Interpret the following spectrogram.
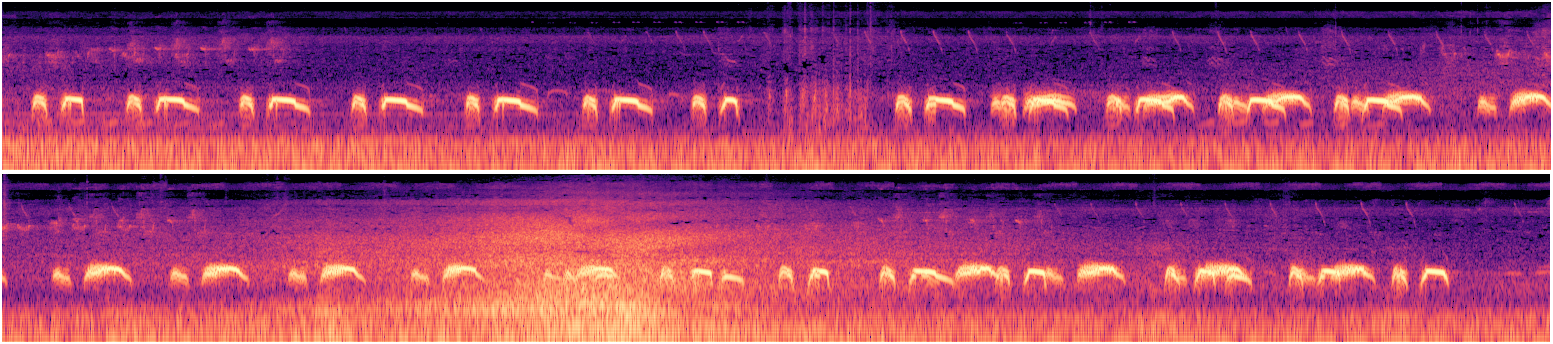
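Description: Spotted dove cooing over and over: a quick run of low coo notes, each rising and falling, about two to three a second, with a short break about eight seconds in. A rushing noise swells and fades near the middle, and small birds chirp faintly.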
